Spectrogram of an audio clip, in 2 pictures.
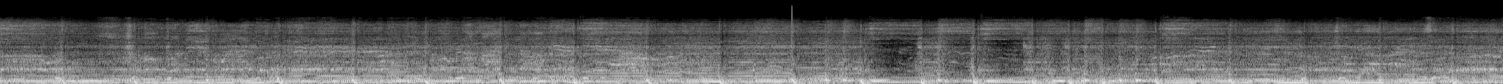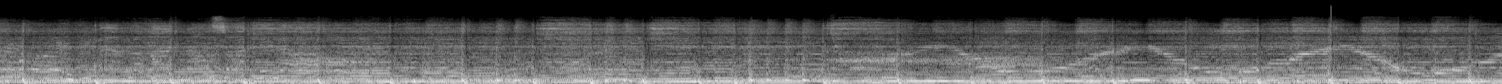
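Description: Rock band playing live through a PA: distorted electric guitars, bass and drums, with a singer's voice over them.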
